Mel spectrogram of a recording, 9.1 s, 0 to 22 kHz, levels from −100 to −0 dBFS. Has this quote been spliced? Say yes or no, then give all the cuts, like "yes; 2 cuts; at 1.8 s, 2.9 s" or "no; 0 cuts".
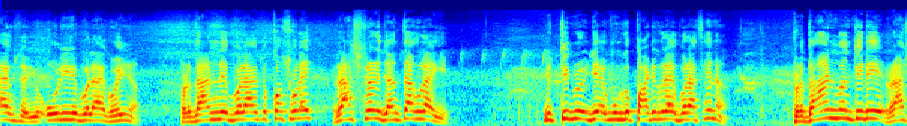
no; 0 cuts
